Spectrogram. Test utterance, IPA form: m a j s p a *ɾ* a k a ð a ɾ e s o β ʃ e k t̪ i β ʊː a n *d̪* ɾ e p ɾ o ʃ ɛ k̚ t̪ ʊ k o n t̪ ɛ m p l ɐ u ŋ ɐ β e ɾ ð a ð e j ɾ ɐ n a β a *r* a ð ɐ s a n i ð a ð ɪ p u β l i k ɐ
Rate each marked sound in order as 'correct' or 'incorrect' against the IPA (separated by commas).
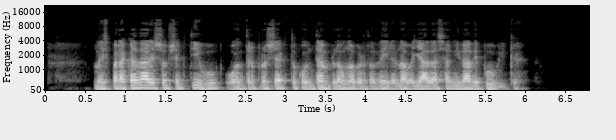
correct, incorrect, incorrect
